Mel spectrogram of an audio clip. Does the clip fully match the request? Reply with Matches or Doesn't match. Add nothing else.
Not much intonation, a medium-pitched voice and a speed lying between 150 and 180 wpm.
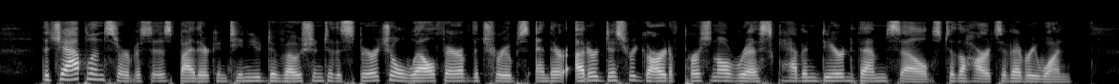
Matches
